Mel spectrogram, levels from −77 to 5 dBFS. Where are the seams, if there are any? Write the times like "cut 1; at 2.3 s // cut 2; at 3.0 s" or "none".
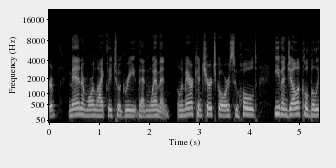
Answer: none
